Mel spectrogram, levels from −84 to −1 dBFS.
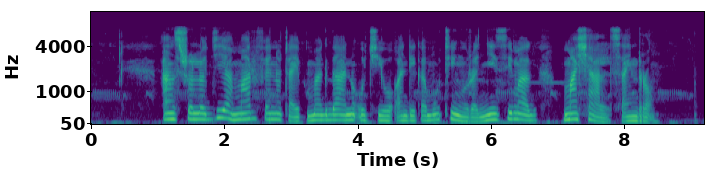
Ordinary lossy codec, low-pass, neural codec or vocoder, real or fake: none; 7.2 kHz; none; real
